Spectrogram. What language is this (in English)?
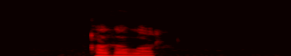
Bashkir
